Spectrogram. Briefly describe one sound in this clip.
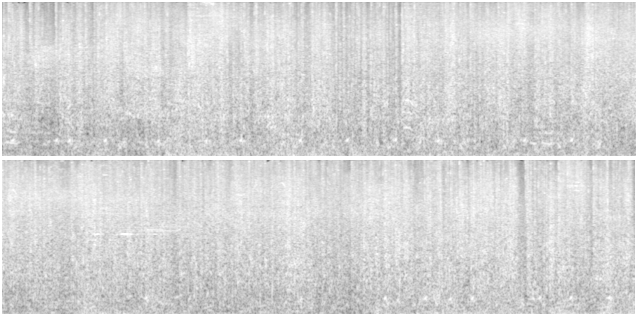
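Magic spells crackle and burst in rapid, constant bursts.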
